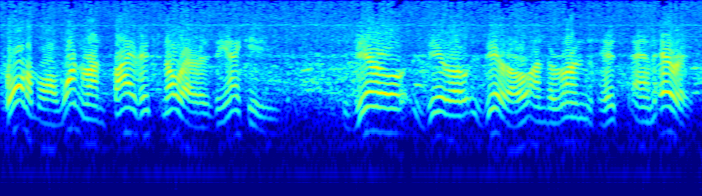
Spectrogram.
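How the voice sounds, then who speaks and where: An American man calling baseball play-by-play in 1960s radio style, in measured, short phrases with pauses. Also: on the high side, expressive. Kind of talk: 1960s radio sports commentary. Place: stadium broadcast booth. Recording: noisy dull vintage 1960 radio broadcast.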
